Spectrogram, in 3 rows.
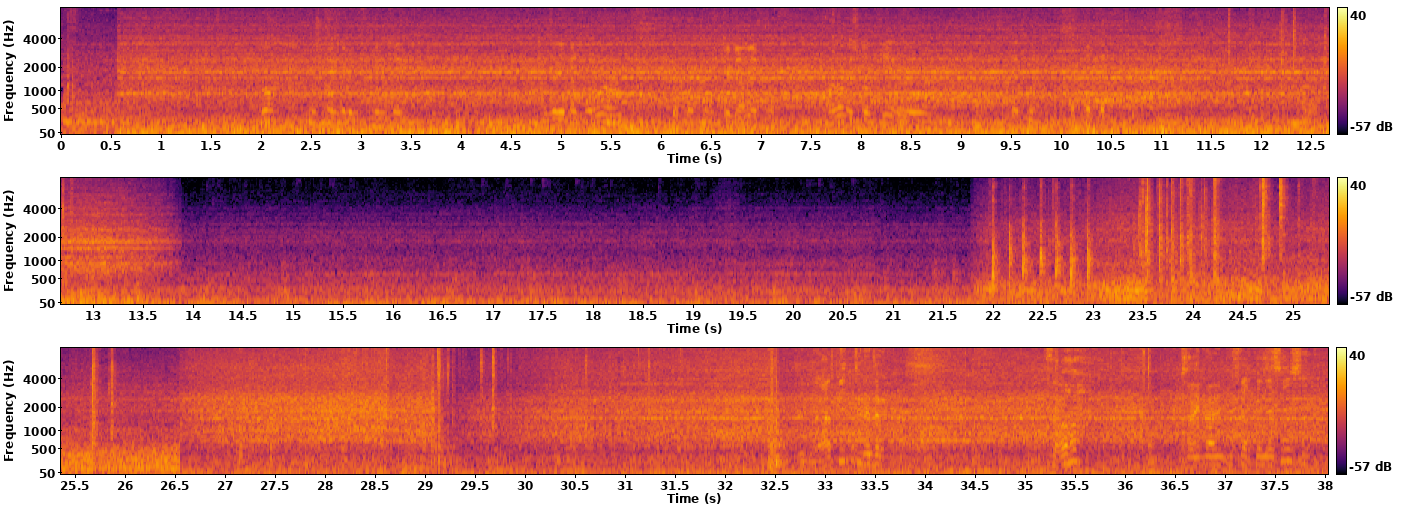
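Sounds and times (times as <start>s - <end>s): train rumble inside carriage: 0.0s - 38.0s
sharp clicks and rattles: 21.4s - 26.0s, 28.2s - 31.6s.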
